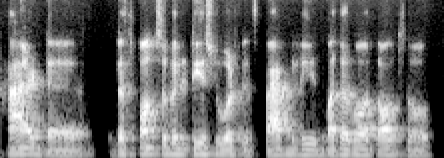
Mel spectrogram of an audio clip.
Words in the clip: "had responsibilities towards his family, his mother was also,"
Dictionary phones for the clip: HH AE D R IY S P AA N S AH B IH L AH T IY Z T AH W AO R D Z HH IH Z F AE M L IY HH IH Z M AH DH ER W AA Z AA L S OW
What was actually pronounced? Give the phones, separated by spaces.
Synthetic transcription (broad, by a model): HH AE D R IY S P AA N S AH B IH L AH T IY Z T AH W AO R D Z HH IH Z F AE M IY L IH M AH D ER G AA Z AA L S OW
